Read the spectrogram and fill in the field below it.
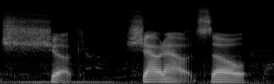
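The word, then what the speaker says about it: Shough: So Tyler Shook, even though his name is spelled O-U-G-H, there's no C or K in his name, but his name is pronounced Shook.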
